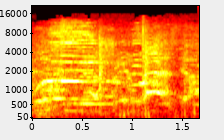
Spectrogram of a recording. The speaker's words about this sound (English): Residents of the island of Crete scream in disbelief during a live television report as their 111-year-old landmark stone bridge is destroyed by floodwaters.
